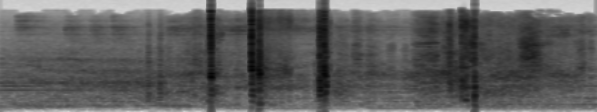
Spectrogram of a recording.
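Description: Skateboard wheels rolling on concrete, with three sharp clacks of the board between about one and a half and two and a half seconds in. Another rolling rush builds with a further clack just before the end.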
